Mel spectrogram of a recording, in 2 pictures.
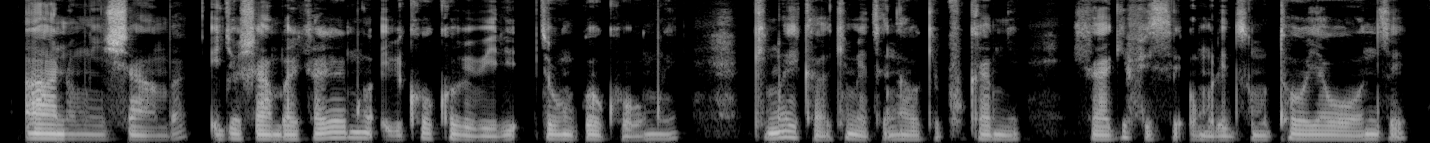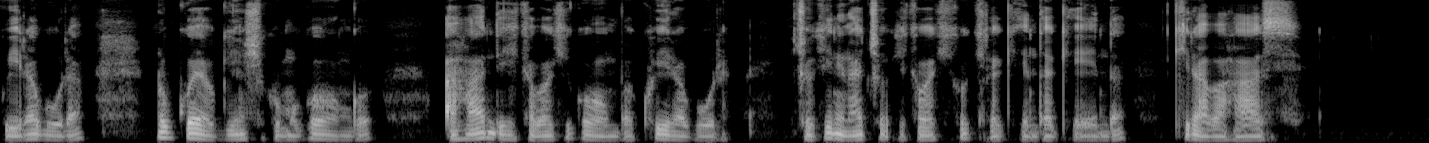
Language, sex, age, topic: Rundi, male, 18-24, agriculture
